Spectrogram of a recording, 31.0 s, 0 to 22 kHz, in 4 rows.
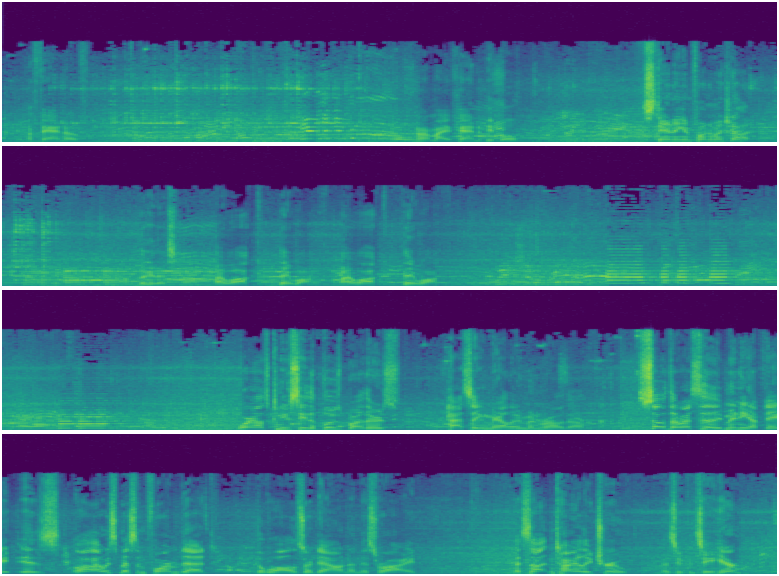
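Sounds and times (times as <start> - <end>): onlookers' voices: 0.0 - 31.0
car horn honking: 13.5 - 16.8.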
